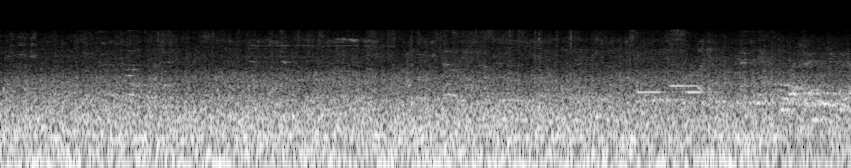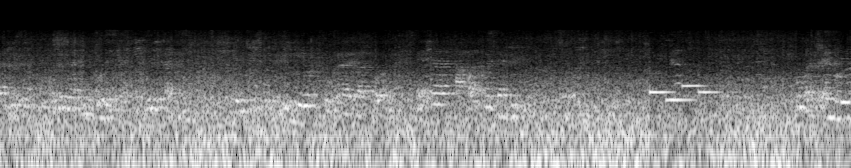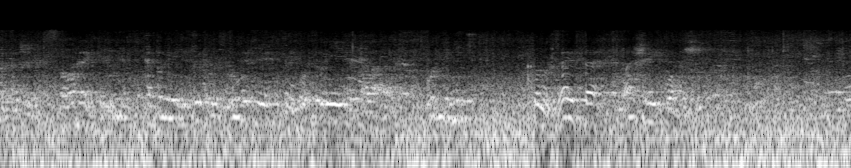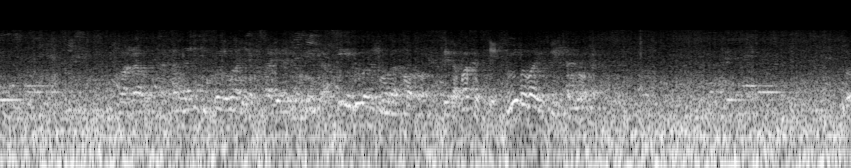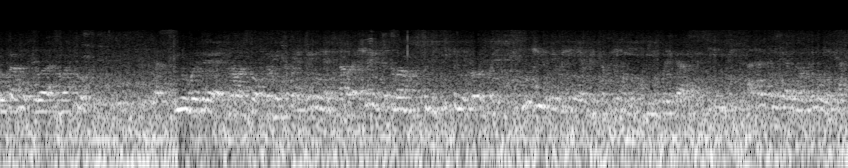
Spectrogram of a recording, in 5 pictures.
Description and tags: The sounds of the speakers that like to talk on the escalators in Moscow Metro.
Recorded with a trashy old digital camera for that extra charm!
ambient, bustle, crowds, hustle, metro, moscow, speaker, speakers, underground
